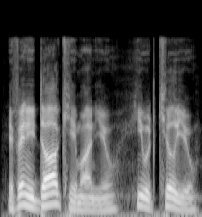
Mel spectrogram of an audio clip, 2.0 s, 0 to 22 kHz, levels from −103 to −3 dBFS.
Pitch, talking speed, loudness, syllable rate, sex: 115 Hz, 295 wpm, -19 LUFS, 6.2 syllables/s, male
